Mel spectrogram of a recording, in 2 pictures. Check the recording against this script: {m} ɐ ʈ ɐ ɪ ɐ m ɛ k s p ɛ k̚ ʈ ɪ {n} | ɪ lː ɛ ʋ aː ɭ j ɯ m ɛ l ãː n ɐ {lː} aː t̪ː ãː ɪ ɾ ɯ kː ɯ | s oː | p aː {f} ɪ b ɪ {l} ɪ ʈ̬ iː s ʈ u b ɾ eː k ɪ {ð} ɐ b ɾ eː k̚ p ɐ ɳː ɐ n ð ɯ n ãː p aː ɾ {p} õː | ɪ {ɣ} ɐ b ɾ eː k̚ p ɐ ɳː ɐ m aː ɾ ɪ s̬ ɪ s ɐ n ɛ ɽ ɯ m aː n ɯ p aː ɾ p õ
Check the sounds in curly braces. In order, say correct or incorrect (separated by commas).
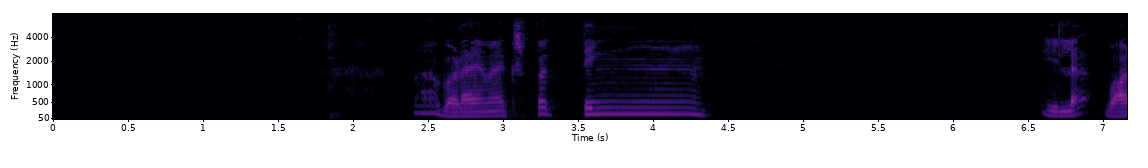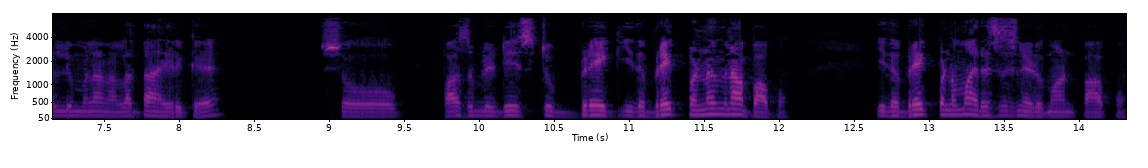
incorrect, incorrect, correct, incorrect, correct, correct, correct, incorrect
